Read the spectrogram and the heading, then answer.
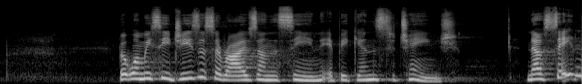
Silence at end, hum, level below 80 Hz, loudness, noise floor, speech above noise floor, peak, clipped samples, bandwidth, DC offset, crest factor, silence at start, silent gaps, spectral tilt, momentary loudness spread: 0 s; none; -76 dBFS; -22 LUFS; -57 dBFS; 36 dB; -4 dBFS; under 0.1%; 16 kHz; under 0.1%; 18 dB; 1.2 s; none; -3.5 dB/octave; 9 LU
